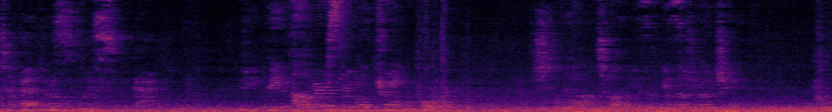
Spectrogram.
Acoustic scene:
subway station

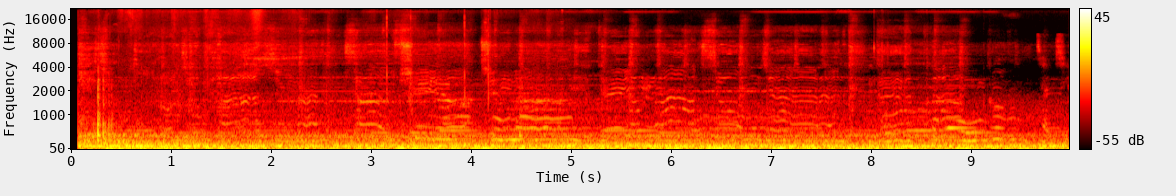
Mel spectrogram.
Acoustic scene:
car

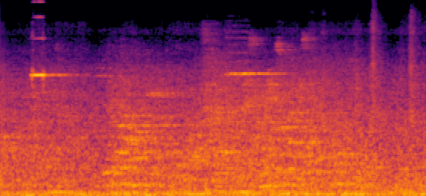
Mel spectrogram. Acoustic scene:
subway station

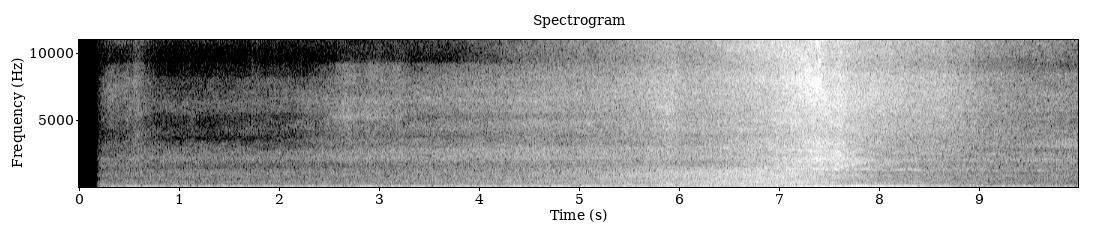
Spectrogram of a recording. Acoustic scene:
street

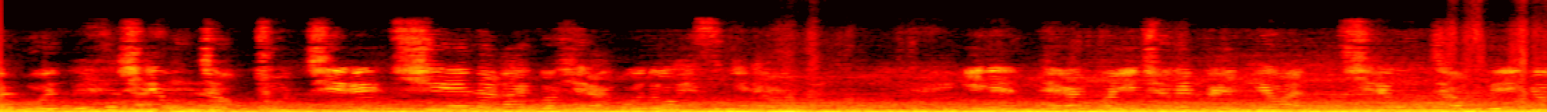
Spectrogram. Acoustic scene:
car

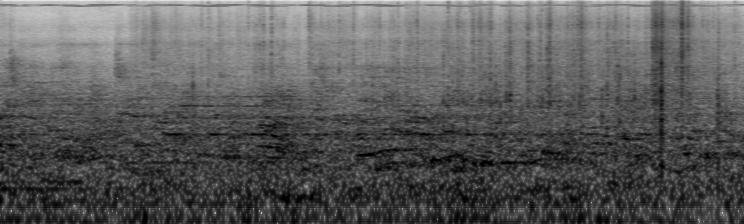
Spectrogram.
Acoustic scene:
cafe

